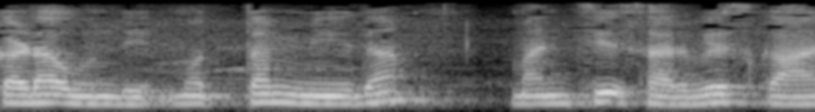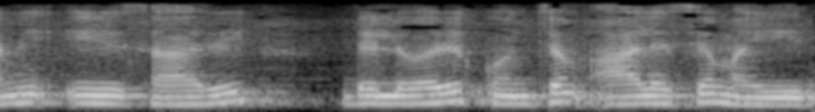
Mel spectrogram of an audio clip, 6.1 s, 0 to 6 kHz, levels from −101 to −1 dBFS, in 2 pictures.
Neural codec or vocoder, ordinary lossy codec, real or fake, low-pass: none; MP3, 24 kbps; real; 5.4 kHz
